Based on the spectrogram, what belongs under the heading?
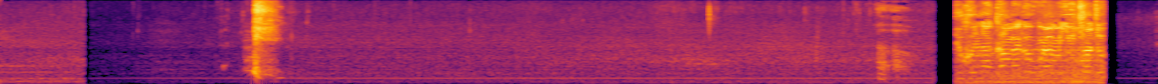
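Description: A single sharp, explosive sneeze in a quiet room, followed later by a stretch of loud rushing noise.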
